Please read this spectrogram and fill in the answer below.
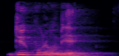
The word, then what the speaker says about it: Ducoulombier: Ducoulombier.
